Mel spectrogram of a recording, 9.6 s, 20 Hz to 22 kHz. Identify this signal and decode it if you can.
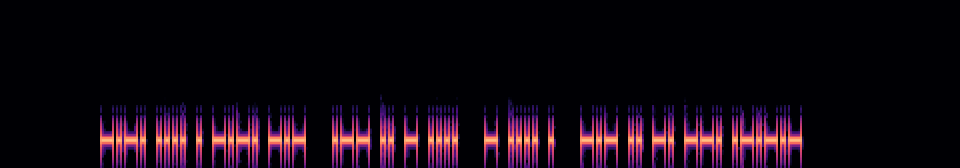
Morse code, heard as a keyed tone, about 29 wpm, 700 Hz. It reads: CHECK WITH THE KING.
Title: Sentences from Top 1000 Words - Review Part 3 - 30wpm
